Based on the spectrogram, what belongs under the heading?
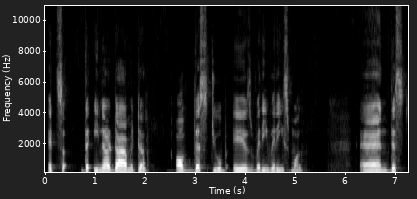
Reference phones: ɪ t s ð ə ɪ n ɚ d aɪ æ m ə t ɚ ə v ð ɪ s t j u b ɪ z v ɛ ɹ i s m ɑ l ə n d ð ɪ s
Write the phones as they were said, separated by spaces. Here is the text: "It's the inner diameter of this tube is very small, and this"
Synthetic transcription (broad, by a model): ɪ t s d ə ɪ n ɚ d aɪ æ m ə t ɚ ə v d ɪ s t j u b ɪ z v ɛ ɹ i s m ɑ l ə n d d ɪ s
